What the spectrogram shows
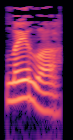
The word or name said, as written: leyla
